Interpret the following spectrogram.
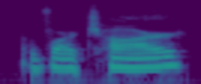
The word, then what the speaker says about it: varchar: And that's just going to be varchar or varchar, depending on how you say it.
